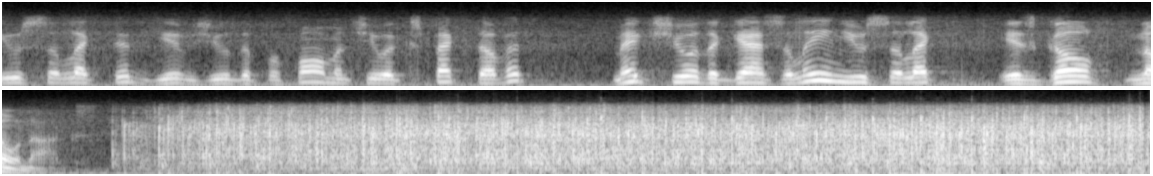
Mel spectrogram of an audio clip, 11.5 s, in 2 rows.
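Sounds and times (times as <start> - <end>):
speech: 0.0 - 6.5
audience applause: 6.3 - 11.4.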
